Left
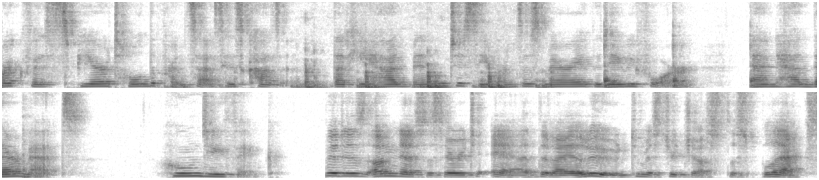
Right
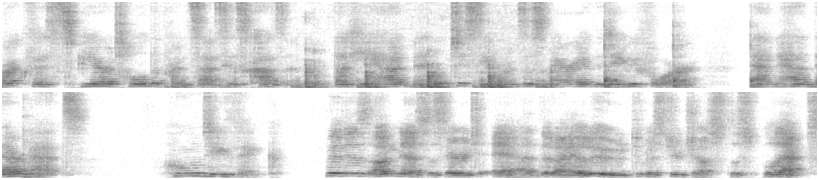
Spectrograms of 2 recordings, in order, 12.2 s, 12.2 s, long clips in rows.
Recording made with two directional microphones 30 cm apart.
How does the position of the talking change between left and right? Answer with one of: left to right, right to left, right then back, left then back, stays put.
stays put.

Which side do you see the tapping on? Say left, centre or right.
left.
